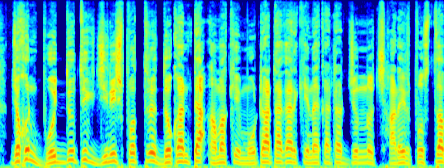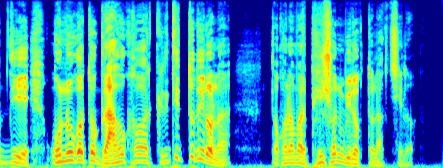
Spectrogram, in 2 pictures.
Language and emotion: Bengali, angry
